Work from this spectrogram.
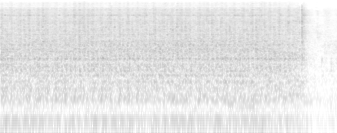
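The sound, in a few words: sewing machine sewing a straight stitch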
